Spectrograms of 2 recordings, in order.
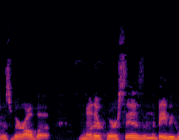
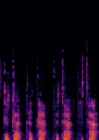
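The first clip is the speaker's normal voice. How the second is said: softer, fast even syllables; quick quiet rhythm chant; 6 dB quieter than usual. Shown as a demonstration. Showing the podcast host the running rhythm, quick syllables. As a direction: tap out a quick running beat. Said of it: "like that".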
